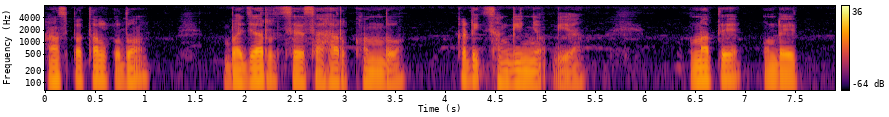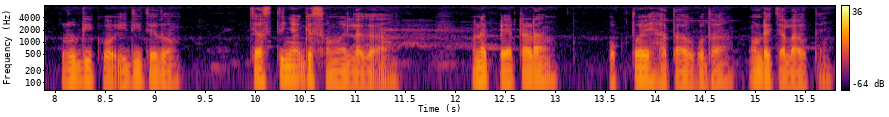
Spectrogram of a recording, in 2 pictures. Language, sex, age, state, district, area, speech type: Santali, male, 30-45, West Bengal, Bankura, rural, spontaneous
